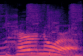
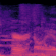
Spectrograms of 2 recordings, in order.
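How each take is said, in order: First: The ending is said with an r sound. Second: The ending is said with an oy sound. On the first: The speaker calls it wrong. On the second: The speaker calls it right.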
